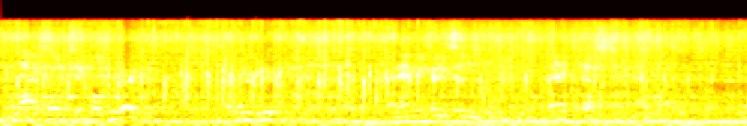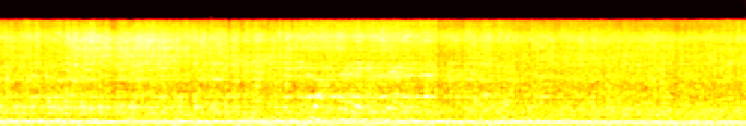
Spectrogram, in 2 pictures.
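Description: A big tractor engine rumbles loudly and steadily close by.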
